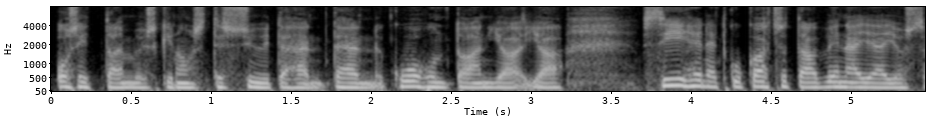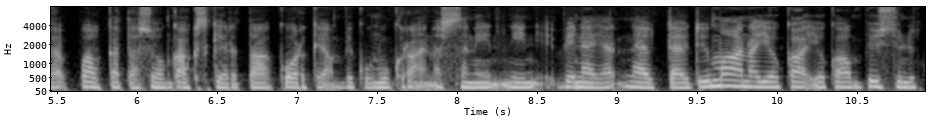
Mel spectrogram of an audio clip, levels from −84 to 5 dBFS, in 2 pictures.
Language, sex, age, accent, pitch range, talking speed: Finnish, female, 30-49, native, 165-195 Hz, 175 wpm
